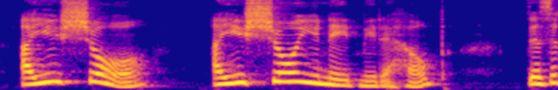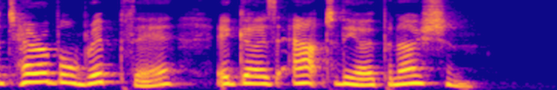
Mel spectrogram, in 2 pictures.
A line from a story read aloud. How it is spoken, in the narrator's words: put my palms to my mouth and I called out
